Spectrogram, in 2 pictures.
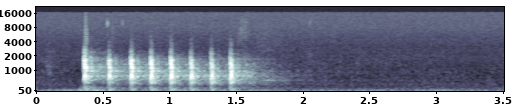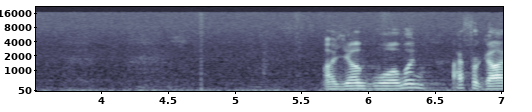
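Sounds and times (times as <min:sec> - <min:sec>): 
firm knocking on a door: 0:00.3 - 0:01.8
speech: 0:05.7 - 0:07.0.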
